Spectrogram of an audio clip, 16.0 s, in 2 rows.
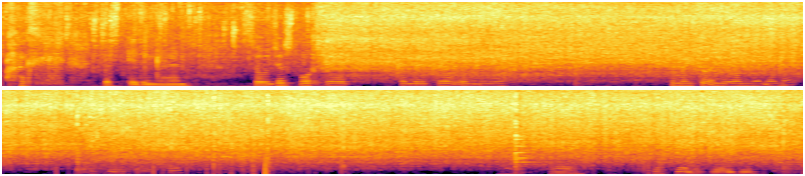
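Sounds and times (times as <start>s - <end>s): vegetables sizzling in hot oil: 0.0s - 16.0s
spatula tapping on pan: 13.1s - 13.4s
spatula stirring in wok: 13.1s - 13.5s.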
